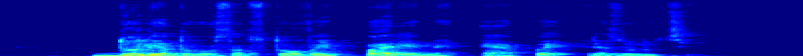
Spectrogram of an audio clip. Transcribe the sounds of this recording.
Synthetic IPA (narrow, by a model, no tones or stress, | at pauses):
d̪ʊlʲiɛt̪ʊʋoːsɐt̪st̪oːʋɐɪpɐɾʲeːmʲɛɛpɛɾʲɛzɔlʲʊt̪sʲɪjɛ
